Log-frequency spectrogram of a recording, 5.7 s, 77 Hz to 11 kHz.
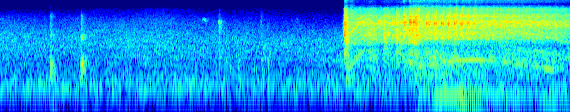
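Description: A 1999 Porsche Boxster's 2.5-liter flat-six boxer engine cranks and catches after a few faint clicks, then settles into a steady idle, close and fairly loud.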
